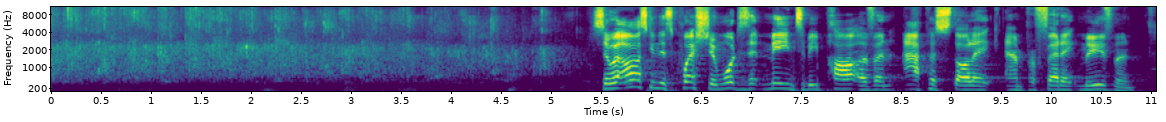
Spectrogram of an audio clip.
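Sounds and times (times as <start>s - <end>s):
crowd clapping: 0.0s - 5.4s
speech: 5.4s - 10.9s.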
